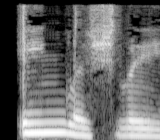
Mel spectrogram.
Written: englishly

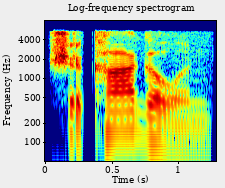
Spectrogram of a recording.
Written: Chicagoan

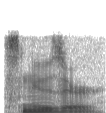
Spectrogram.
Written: snoozer

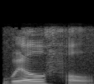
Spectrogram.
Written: wilful

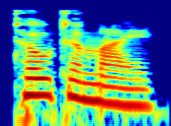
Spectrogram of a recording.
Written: totemite

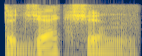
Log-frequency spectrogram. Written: dejection

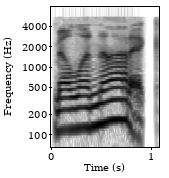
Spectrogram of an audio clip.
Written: melanotic

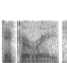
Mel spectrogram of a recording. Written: decorate

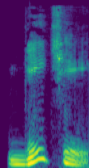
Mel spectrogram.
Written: geechee

